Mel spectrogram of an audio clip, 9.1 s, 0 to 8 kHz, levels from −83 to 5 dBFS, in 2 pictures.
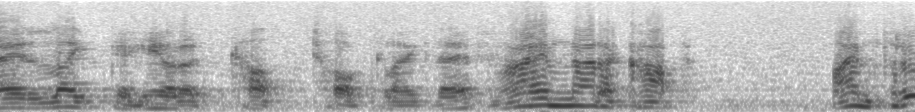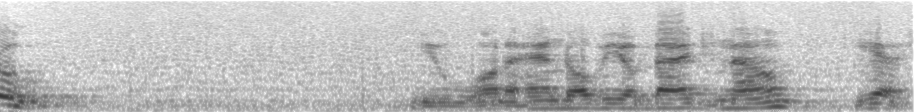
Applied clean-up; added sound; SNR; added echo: none; none; none; none.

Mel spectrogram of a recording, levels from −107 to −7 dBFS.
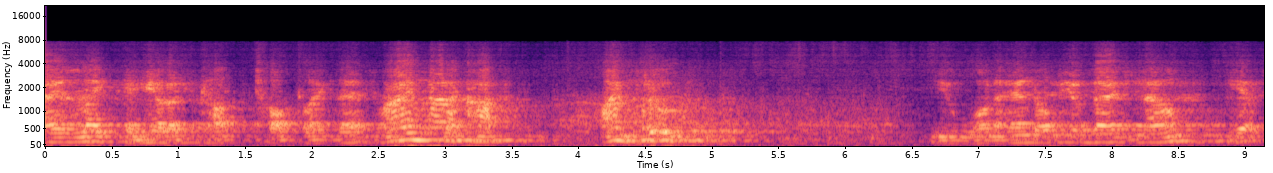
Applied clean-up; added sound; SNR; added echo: neural separator model SepFormer DNS4.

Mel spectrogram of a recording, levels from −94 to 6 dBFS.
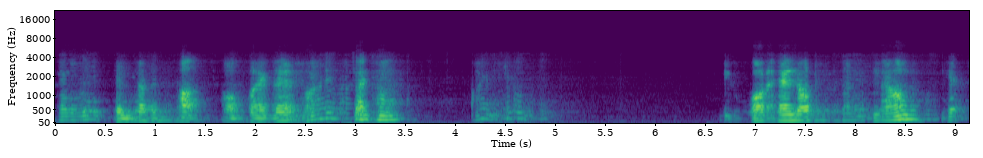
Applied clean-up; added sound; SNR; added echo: neural mask model DeepFilterNet 3.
